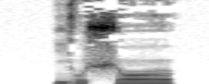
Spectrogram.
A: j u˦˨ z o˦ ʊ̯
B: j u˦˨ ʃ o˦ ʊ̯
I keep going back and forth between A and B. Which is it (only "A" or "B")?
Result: B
